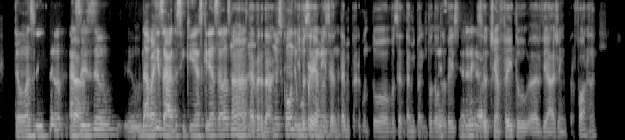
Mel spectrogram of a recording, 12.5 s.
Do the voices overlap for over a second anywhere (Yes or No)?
Yes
